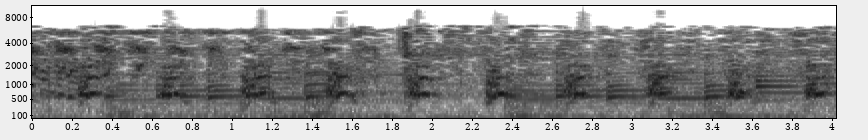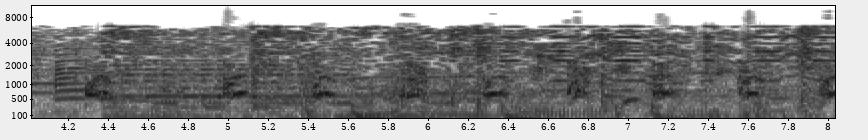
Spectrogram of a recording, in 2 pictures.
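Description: A dog barking rapidly and repeatedly, about three barks a second, over background music.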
